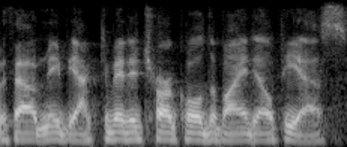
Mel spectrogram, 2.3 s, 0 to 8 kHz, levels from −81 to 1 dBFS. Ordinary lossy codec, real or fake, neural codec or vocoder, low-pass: Opus, 16 kbps; real; none; 7.2 kHz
